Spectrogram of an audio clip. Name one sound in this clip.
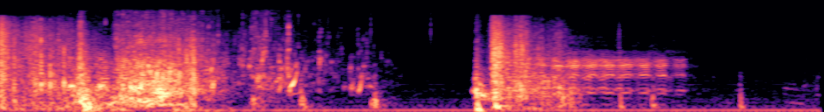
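Water splashes as something swims through it.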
